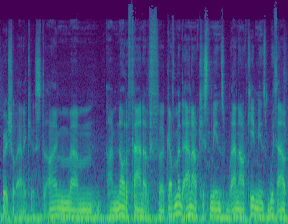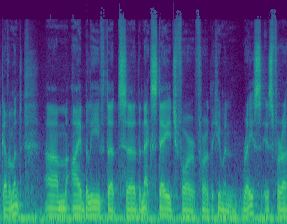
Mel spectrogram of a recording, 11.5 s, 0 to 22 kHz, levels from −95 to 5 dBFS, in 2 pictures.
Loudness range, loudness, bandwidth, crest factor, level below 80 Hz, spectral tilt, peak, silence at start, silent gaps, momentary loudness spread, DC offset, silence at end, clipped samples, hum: 1 LU; -22 LUFS; 18.5 kHz; 16 dB; -28 dBFS; -5.5 dB/octave; -4 dBFS; 0 s; none; 5 LU; under 0.1%; 0 s; under 0.1%; none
